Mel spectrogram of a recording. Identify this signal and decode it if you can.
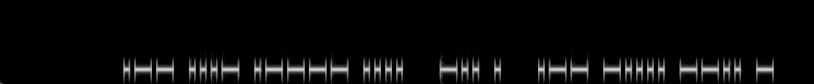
Morse code, heard as a keyed tone, about 22 wpm, 700 Hz. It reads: WV1H DE W6ZT
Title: USA Callsign DE Callsign - 4 Characters - 22wpm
